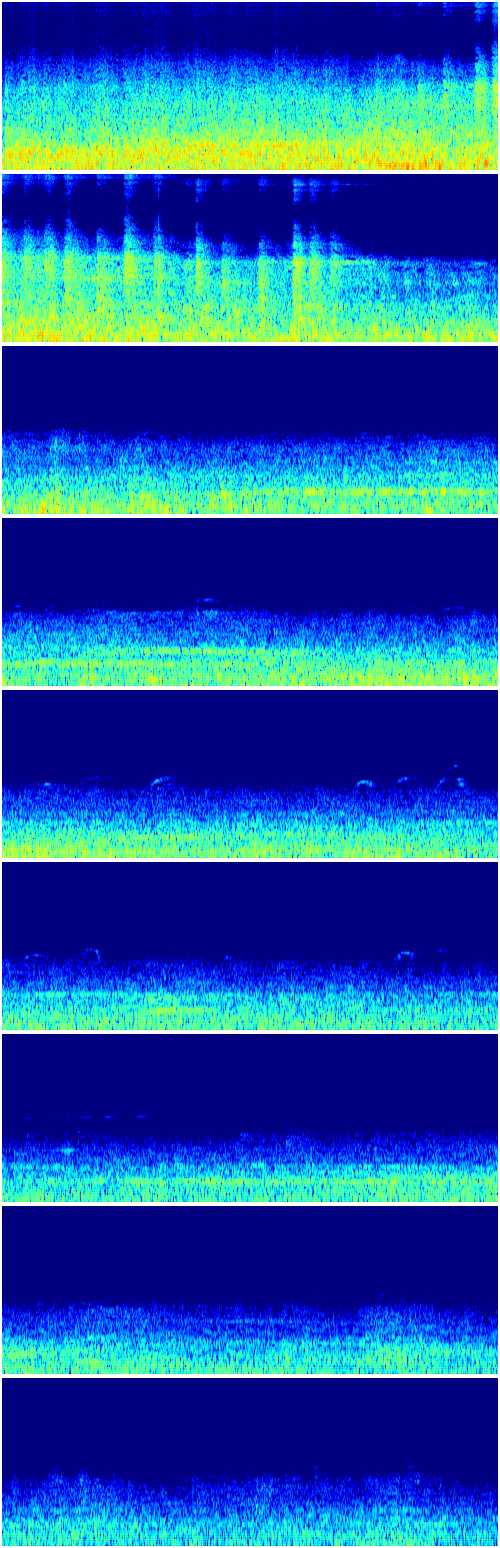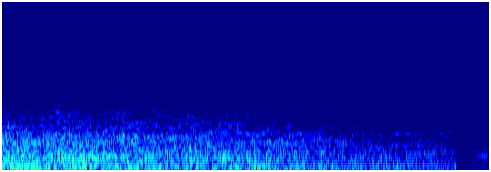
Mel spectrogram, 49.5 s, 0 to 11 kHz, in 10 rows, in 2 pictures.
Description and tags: H000 haunted mine
Sounds for a horror ride or haunted house.
scary, ghosts, halloween, dark, haunted-sounds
